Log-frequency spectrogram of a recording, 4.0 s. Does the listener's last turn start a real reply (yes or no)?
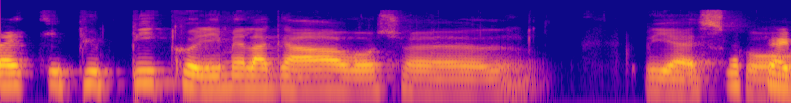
yes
